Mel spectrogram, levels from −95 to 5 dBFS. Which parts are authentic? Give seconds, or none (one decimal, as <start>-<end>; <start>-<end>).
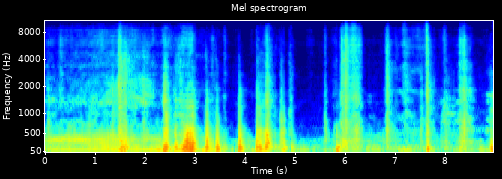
none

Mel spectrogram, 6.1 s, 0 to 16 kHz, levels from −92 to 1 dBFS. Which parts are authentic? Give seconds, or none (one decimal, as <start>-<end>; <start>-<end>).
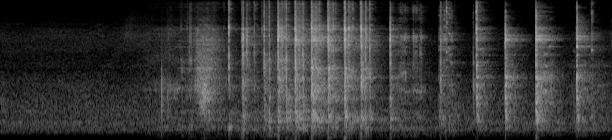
0.0-1.5; 4.4-6.1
